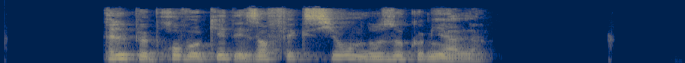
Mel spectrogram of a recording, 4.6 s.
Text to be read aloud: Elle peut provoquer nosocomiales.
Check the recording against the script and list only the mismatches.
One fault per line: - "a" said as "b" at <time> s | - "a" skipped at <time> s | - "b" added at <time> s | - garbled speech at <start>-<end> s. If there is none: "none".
- "des infections" added at 1.5 s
